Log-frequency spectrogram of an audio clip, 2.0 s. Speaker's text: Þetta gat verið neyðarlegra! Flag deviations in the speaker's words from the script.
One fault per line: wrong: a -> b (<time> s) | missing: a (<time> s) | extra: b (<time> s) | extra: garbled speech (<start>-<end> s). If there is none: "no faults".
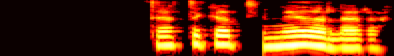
no faults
